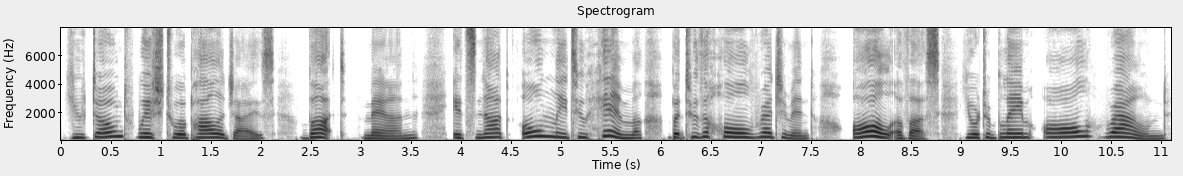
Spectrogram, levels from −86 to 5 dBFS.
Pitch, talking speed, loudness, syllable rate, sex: 255 Hz, 125 wpm, -17 LUFS, 3.9 syllables/s, female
